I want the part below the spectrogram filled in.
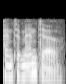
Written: pentimento

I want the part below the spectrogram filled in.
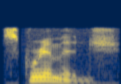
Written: scrimmage

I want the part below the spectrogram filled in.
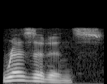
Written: residence

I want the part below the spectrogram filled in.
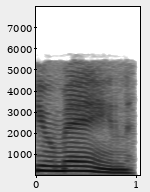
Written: humane

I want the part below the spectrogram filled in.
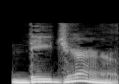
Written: degerm

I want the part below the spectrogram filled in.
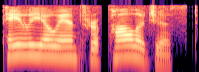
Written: paleoanthropologist

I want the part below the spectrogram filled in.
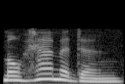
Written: Mohammedan

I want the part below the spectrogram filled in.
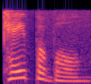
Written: capable

